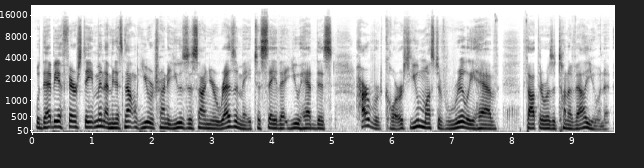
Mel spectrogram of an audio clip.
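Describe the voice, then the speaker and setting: A middle-aged man hosts a podcast, asking questions slowly and stretching his words. The recording is dry and close, and his voice sits in a middle register. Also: medium pitch, no room sound. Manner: slow, drawn-out questioning. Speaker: podcast host. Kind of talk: casual interview questions.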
